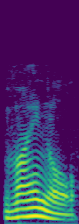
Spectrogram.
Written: vinyl

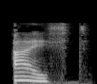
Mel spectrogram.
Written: iced

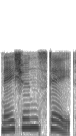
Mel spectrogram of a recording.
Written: nation-state

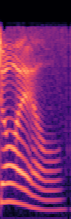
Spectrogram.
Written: Doyle

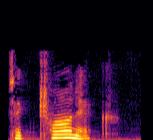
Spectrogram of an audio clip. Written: techtronic

